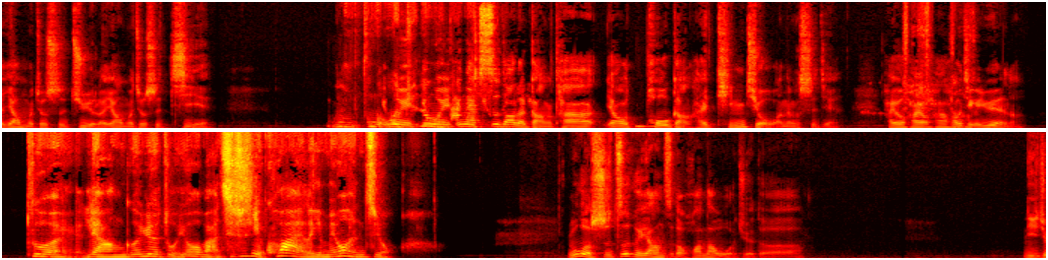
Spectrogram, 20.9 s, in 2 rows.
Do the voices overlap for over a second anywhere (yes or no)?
yes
